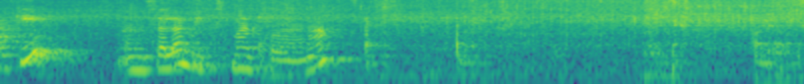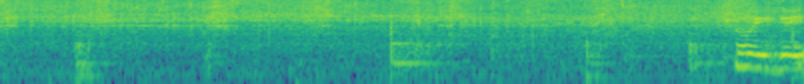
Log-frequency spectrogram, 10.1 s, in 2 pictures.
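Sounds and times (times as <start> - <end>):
vegetables sizzling in a pan: 0.0 - 10.0
wooden spatula scraping pan: 1.6 - 10.0.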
